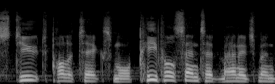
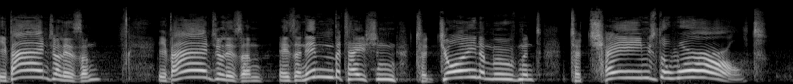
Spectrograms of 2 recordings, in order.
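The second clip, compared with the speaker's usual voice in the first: put-on enthusiastic American accent, very slow and loud; 8 semitones higher, 6 dB louder than usual. Quoting a man's line on evangelism: imitated american accent. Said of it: "I'm going to do my American accent now".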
